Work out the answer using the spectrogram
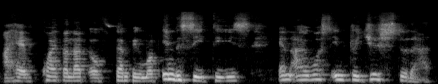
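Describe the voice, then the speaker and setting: This Filipina in her fifties, a native Tagalog speaker, has a lowish, slightly mellow voice and talks fairly quickly. She chats through her life story in a casual interview, often filling pauses and starting sentences over.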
